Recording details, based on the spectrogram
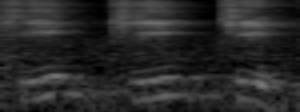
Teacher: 기 할 때 혀 양쪽 끝이 이에 닿는다. 어금니 소리.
